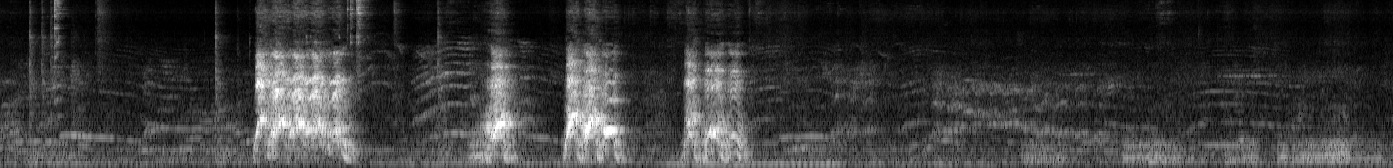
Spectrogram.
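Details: Dog barking in a village in Odisha, India, four loud barks in the middle of the recording, with birds chirping and whistling around it and a low steady hum beneath.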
